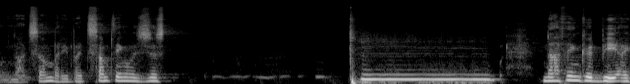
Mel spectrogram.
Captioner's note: makes humming sound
